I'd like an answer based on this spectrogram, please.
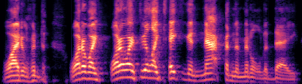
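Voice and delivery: ordinary talk, nothing marked

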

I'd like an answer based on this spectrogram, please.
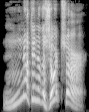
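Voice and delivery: put-on high, shrill-pitched old lord's outburst; screaming old man. A narrator's reading. Miserly old lord refusing to pay, high screaming. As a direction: fling it out at the top of the voice. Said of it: "screamed the little man".

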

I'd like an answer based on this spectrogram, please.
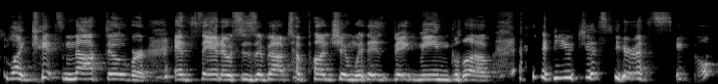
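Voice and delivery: high-pitched, tickled storytelling; giddy laughing. Real, not acted. Host describing an imagined rescue to co-hosts, giddy and high. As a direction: tell it on the edge of laughter.

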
